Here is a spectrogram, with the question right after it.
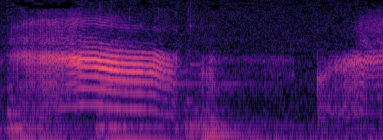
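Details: Female domestic cat protesting while her nails are trimmed at home: a loud, drawn-out whining meow with many harmonics that falls slightly and fades, then a second rising meow begins near the end.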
